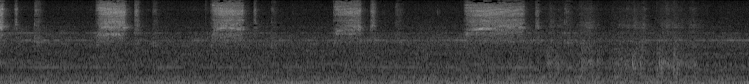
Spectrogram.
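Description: Inside a moving express train carriage: a steady rumble of the train running at speed. For the first five seconds or so, regular hissing swishes come about once a second.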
